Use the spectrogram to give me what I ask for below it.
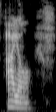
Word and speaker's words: aisle: knows this one and the pronunciation of the second one is identical i know there's an s there very misleading but you do not pronounce it aisle and the aisle here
